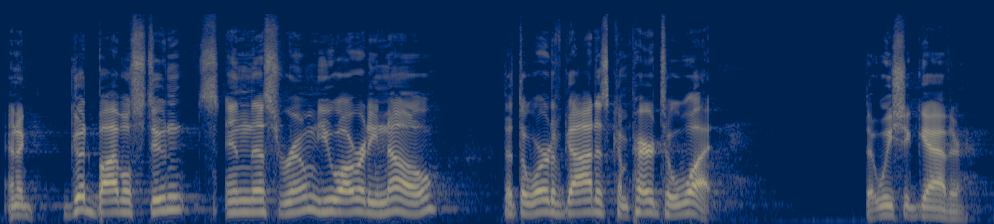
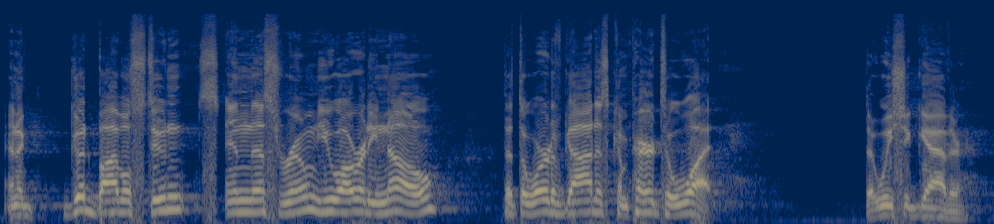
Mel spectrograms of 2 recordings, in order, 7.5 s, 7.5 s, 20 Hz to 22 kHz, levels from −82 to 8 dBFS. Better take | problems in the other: first | distortion; slight; 10 dB below the speech

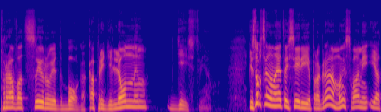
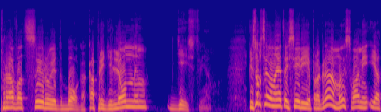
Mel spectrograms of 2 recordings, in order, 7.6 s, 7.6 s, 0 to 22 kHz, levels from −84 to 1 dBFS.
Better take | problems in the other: first | distortion; slight; 10 dB below the speech

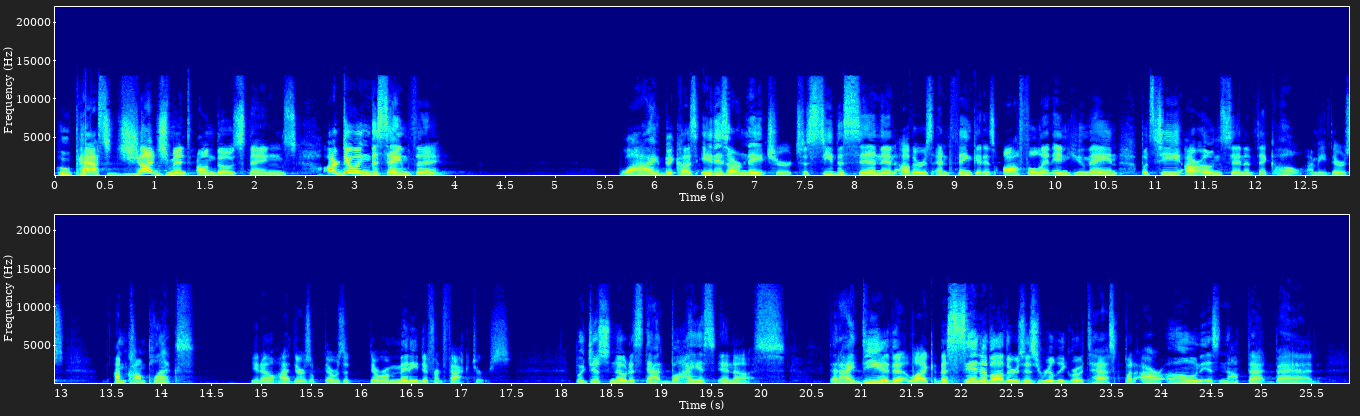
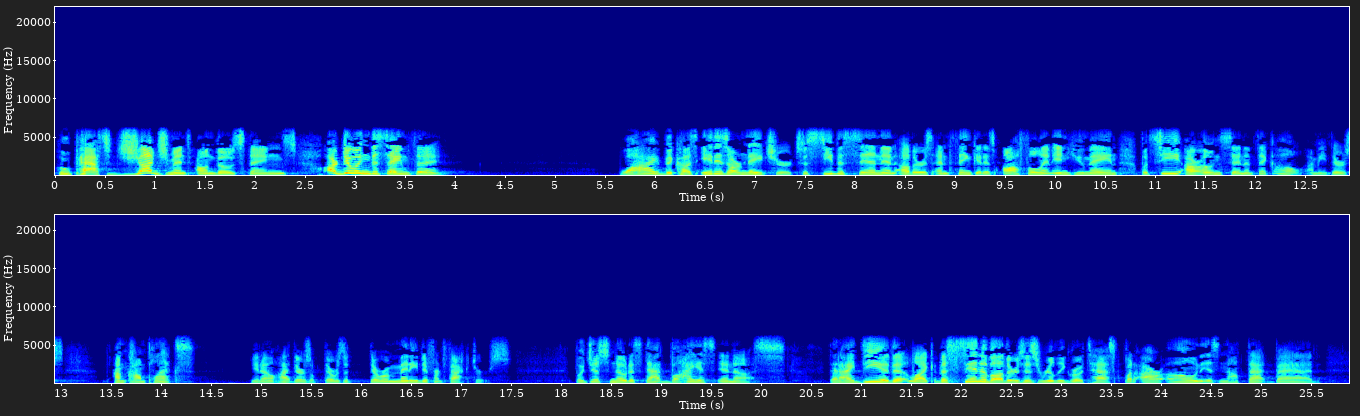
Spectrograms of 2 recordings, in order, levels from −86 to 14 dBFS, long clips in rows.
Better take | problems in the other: first | garbled, watery; badly; nothing above 5.5 kHz; slightly in the first

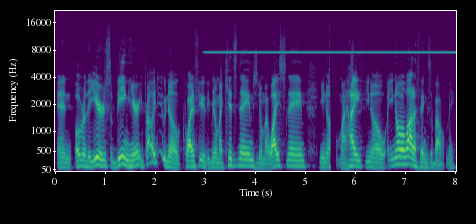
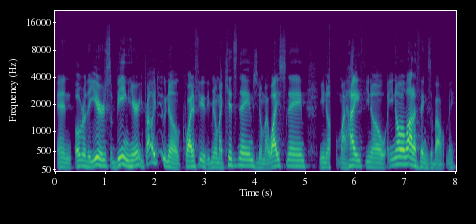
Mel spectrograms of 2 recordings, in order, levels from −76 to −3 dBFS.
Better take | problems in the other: second | high-pitched whine; loud; from 3 s on; 7.5 kHz, 8 dB below the speech

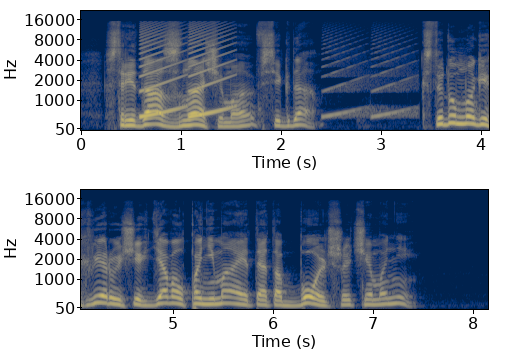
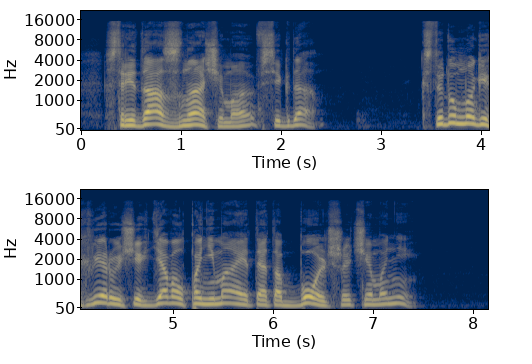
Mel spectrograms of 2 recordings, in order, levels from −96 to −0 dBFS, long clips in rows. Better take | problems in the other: second | siren; loud; at 0.5 s; peak 2 dB above the speech // siren; faint; at 2.5 s; peak 15 dB below the speech

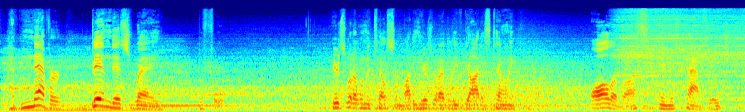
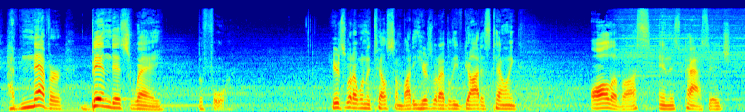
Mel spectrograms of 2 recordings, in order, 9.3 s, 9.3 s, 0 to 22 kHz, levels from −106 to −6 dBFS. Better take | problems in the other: second | train or aircraft noise; loud; throughout; 7 dB below the speech; faint in the second

